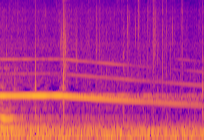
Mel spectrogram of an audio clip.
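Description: A fire engine siren wails as one steady tone that slowly falls in pitch over a dense rushing, crackling background, like a sound effect for a burning-sea fairy tale.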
